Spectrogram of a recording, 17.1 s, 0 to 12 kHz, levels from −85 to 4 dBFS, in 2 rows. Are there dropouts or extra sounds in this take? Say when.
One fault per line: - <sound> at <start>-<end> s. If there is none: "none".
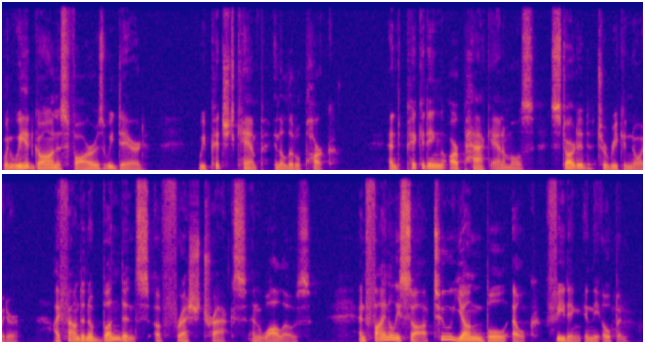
none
